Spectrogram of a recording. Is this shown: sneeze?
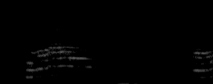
no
